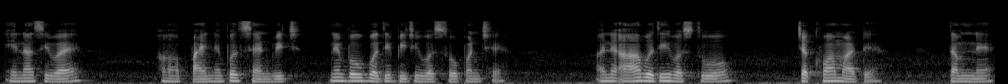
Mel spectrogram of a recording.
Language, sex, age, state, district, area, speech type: Gujarati, male, 18-30, Gujarat, Anand, rural, spontaneous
